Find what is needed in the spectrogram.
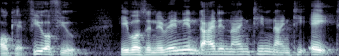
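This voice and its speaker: A man talks very fast in a fairly high pitch with ordinary pitch variation against a quiet background. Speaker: Islamic scholar. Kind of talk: lecture.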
